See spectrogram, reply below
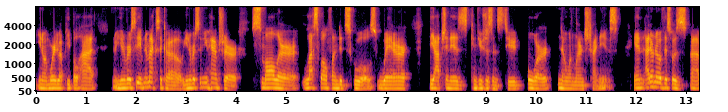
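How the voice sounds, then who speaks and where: Guy guest on an online talk, creaky voice, explains his views carefully and articulately. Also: medium pitch, a bit bright. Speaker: author and consultant speaking as guest. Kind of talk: explanatory interview answers at a virtual talk.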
